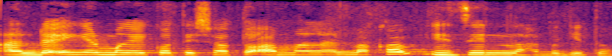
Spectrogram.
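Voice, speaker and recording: At a moderate pace, a woman speaks in a high pitch over noticeable background noise. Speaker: Islamic spiritual advisor. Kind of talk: live stream Q&A religious advice. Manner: soft-spoken.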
